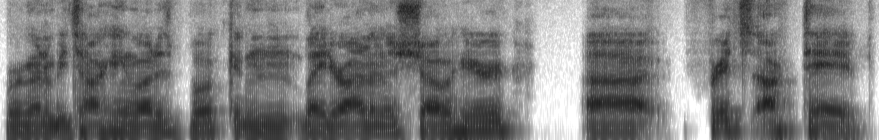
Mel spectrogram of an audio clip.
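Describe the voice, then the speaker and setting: Casual low-voiced man hosting a podcast. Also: steady tone, brisk, a little mellow. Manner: loose, conversational, with fillers. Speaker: podcast host.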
